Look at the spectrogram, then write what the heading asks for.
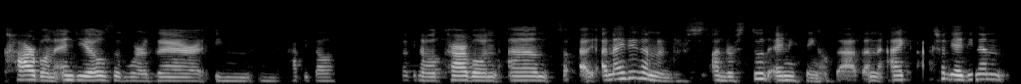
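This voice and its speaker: This woman, a climate researcher from Peru, is a remote podcast guest on a video call. She talks at normal speed in a mid-range voice, and the sound is lo-fi. She is reflective, often starting sentences over as she looks for the right words.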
